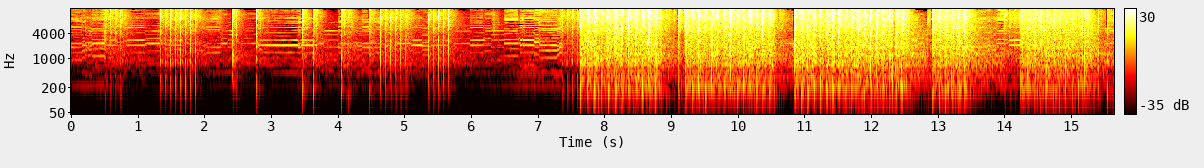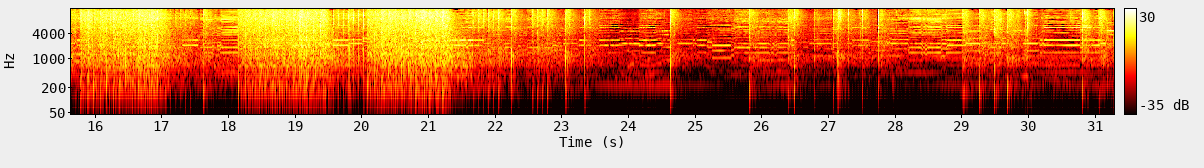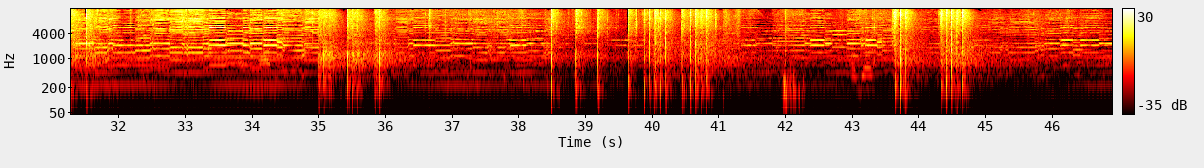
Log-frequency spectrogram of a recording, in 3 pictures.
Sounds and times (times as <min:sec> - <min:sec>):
Bagpipes: 0:00.0 - 0:46.9
Wind instrument, woodwind instrument: 0:00.0 - 0:46.9.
